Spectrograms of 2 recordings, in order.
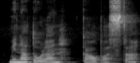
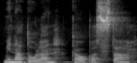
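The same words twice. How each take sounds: The two takes are said the same way.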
